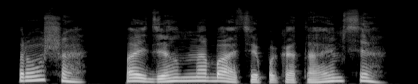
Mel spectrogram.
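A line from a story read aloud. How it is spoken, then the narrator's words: Timid request. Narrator (Russian): Робко попросила стоявшая рядом Степанида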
